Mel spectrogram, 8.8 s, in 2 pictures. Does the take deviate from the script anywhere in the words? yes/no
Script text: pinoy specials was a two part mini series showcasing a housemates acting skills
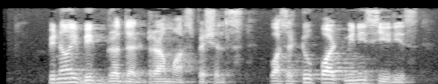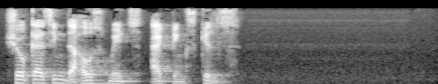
yes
